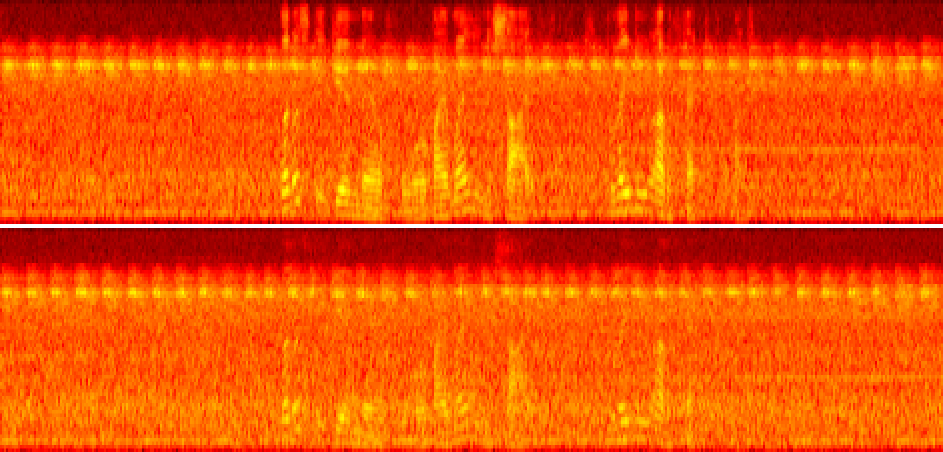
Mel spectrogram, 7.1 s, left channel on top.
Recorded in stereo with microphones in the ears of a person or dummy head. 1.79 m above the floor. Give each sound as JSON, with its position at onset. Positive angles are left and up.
{"t": 0.0, "sound": "an insect", "side_deg": -80, "distance_m": 6.5}
{"t": 2.1, "sound": "a man speaking", "side_deg": 90, "distance_m": 0.9}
